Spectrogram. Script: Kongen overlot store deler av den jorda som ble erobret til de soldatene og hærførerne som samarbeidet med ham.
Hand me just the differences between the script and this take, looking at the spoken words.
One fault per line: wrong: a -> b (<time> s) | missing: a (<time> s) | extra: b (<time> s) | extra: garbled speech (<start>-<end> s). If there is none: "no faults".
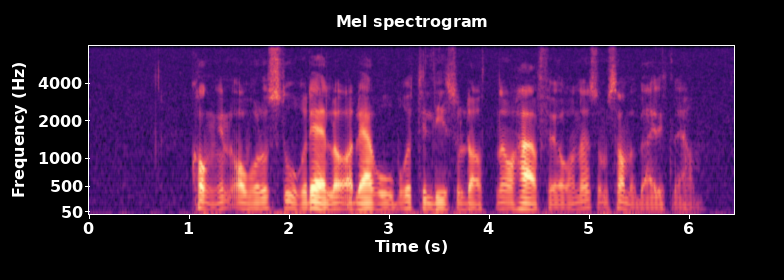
missing: den jorda som (2.7 s)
